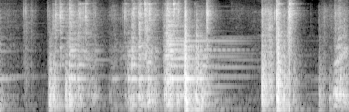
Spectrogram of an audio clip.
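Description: Heavy fabricated metal frame for a Harley air filter cover, struck repeatedly in a garage workshop, giving several loud ringing clangs in irregular bursts with short sustained metallic ring between hits.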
